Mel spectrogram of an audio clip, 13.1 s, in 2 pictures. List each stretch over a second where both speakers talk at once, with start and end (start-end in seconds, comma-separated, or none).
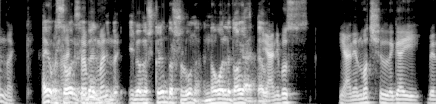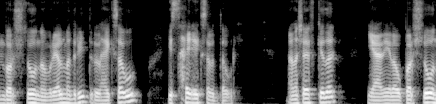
0.6-2.1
